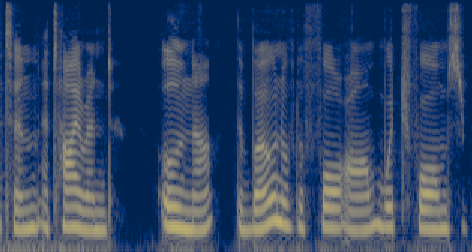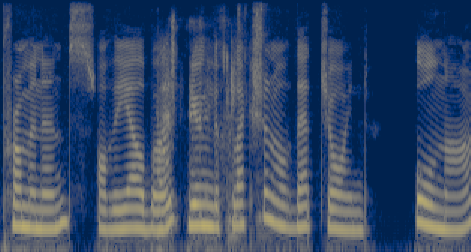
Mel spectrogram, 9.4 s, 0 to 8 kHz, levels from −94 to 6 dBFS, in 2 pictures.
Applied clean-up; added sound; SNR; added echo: neural mask model Resemble Enhance denoiser.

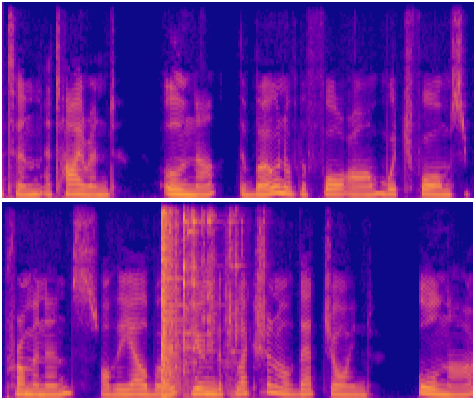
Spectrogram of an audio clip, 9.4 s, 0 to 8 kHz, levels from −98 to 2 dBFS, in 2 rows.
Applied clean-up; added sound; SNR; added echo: none; Cutlery, silverware; -1 dB; none.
